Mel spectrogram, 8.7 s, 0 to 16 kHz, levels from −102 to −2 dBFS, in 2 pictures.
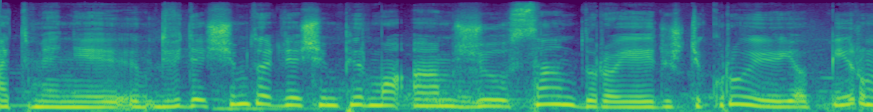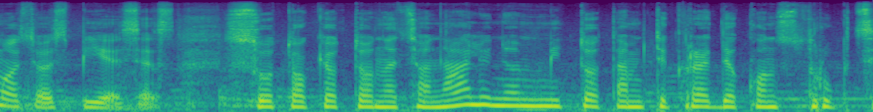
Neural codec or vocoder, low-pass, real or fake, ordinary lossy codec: none; 14.4 kHz; real; AAC, 96 kbps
